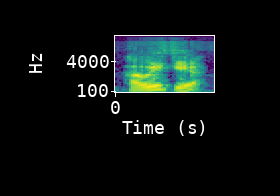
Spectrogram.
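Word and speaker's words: Haleakala: o s all right and it's the the pronounces helichia h-a-l-e-a-k-a-l-a that's on maui that's the observatory that's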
